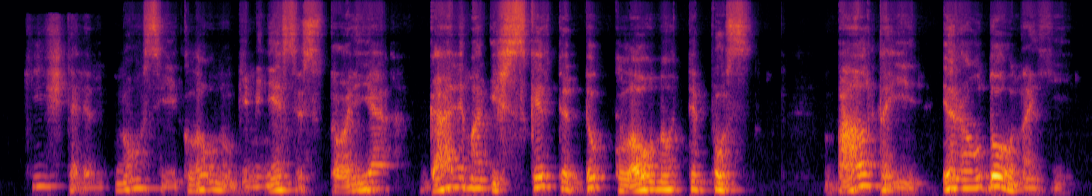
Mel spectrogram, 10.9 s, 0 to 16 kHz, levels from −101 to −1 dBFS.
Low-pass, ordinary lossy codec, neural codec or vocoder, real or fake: 14.4 kHz; Opus, 32 kbps; vocoder, 44.1 kHz, 128 mel bands, Pupu-Vocoder; fake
